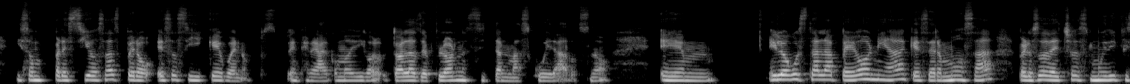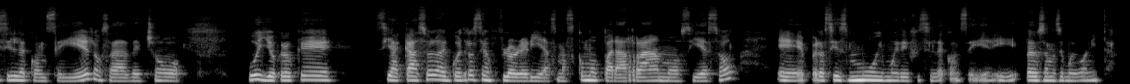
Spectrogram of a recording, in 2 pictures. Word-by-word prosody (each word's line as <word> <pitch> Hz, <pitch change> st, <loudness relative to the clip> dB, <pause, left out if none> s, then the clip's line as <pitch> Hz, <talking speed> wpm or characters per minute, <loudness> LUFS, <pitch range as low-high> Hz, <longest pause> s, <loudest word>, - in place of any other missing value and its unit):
y 195 Hz, -, -6 dB
son 195 Hz, -2 st, +2 dB
preciosas. 200 Hz, +3 st, -1 dB
Pero 190 Hz, -4 st, +1 dB
eso 205 Hz, +2 st, -1 dB
sí, 195 Hz, -1 st, -2 dB
que 195 Hz, -1 st, 0 dB
bueno, 170 Hz, +1 st, -5 dB
pues, -, -, -22 dB
en 180 Hz, -, -4 dB
general, 165 Hz, -2 st, -4 dB
como 180 Hz, 0 st, -3 dB
digo, 175 Hz, 0 st, -3 dB
todas 175 Hz, -2 st, +2 dB
las 180 Hz, -1 st, +3 dB
de 170 Hz, -1 st, 0 dB
flor 185 Hz, +3 st, +1 dB
necesitan 180 Hz, -3 st, -1 dB
más 155 Hz, -1 st, -8 dB
cuidados, 170 Hz, 0 st, -6 dB
¿no? -, -, -7 dB, 0.5 s
Em, 185 Hz, -1 st, +1 dB, 0.5 s
y 210 Hz, -, +3 dB
luego 225 Hz, +1 st, +6 dB
está 225 Hz, -1 st, -1 dB
la 215 Hz, -1 st, 0 dB
peonia, 220 Hz, +2 st, +2 dB
que 195 Hz, -, 0 dB
es 190 Hz, -, -7 dB
hermosa, 190 Hz, +4 st, +1 dB, 0.2 s
pero 190 Hz, -2 st, +3 dB
esa, 210 Hz, +2 st, +2 dB
de 195 Hz, -, +6 dB
hecho, 190 Hz, +3 st, -3 dB
es 200 Hz, 0 st, -5 dB
muy 195 Hz, 0 st, +7 dB
difícil 195 Hz, 0 st, 0 dB
de 185 Hz, -, +2 dB
conseguir, 165 Hz, +6 st, -2 dB
o 210 Hz, -, -3 dB
sea, 160 Hz, -4 st, -3 dB
de 165 Hz, -, -4 dB
hecho 170 Hz, 0 st, -4 dB, 0.6 s
uy, 215 Hz, -1 st, +4 dB
yo 185 Hz, -2 st, +3 dB
creo 185 Hz, -1 st, +1 dB
que 195 Hz, -1 st, 0 dB, 0.3 s
si 210 Hz, -, -2 dB
acaso, 185 Hz, +3 st, +2 dB
la 215 Hz, -2 st, +3 dB
encuentras 195 Hz, +3 st, 0 dB
en 195 Hz, -2 st, +3 dB
florerías 165 Hz, -4 st, 0 dB
más 160 Hz, -1 st, -9 dB
como 195 Hz, +1 st, +3 dB
para 165 Hz, -3 st, 0 dB
ramos 170 Hz, 0 st, -1 dB
y 165 Hz, -, -1 dB
eso, 210 Hz, -, -4 dB, 0.4 s
eh, 180 Hz, -2 st, +1 dB
pero 185 Hz, -, -1 dB
sí 180 Hz, +2 st, +1 dB
es 190 Hz, 0 st, 0 dB
muy, 190 Hz, 0 st, +8 dB
muy 180 Hz, 0 st, 0 dB
difícil 175 Hz, +1 st, -7 dB
de -, -, -5 dB
conseguir 90 Hz, -, -6 dB
y 195 Hz, +3 st, -4 dB
pero 185 Hz, -1 st, +4 dB
se 180 Hz, 0 st, 0 dB
me 180 Hz, -, +1 dB
hace 180 Hz, 0 st, -4 dB
muy 175 Hz, -1 st, -2 dB
bonita. 185 Hz, +1 st, -5 dB
185 Hz, 200 wpm, -23 LUFS, 175-195 Hz, 0.6 s, muy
